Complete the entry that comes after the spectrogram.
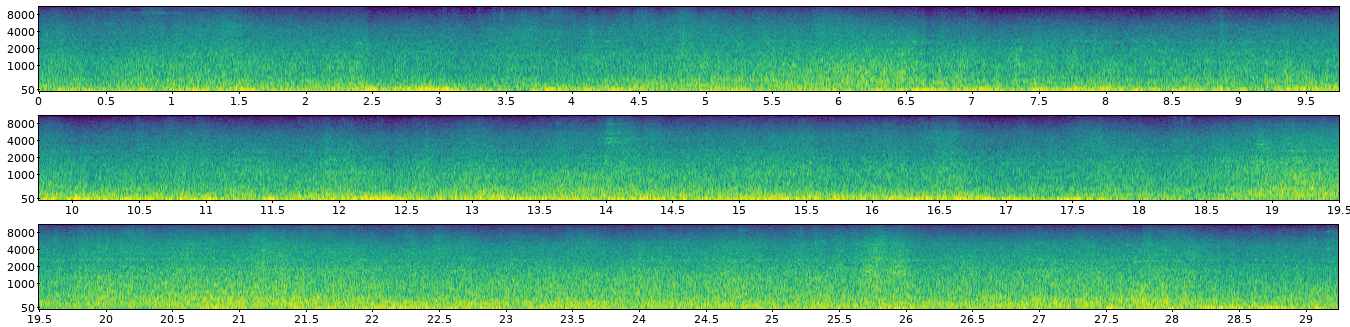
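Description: Freight train rolling past: a steady rumble and rattle of the cars, with wheels clacking over rail joints. The sound grows hissier about two-thirds of the way through.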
